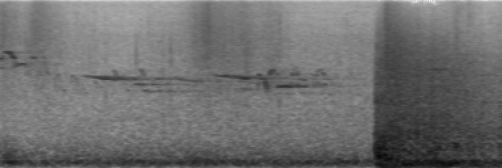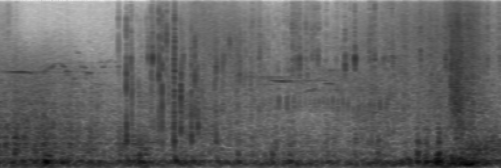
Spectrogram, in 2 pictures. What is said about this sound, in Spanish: el rayo. Qué bueno que le pegó ese árbol, si no estarías bien frita. Ya vámonos, no vaya a caer otro.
